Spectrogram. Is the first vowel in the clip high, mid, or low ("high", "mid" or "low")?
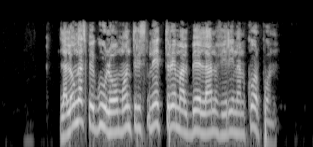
low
